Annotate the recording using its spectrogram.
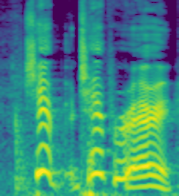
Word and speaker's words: Tipperary: Tipperary, am I saying that right? – You are. – Tipperary.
